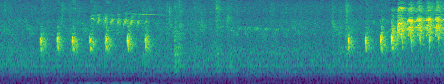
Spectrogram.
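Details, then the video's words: A bird sings a run of short, clear chirping notes, repeated about six times a second. A pause follows, then another run, ending with a high, buzzy trill from a second source. "How wonderful is the sound of birds"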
